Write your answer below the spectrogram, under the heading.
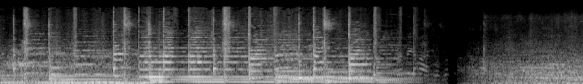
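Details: No animal sound: lively rhythmic band music with a steady beat, dropping to near silence around four and a half seconds before a low murmur returns.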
